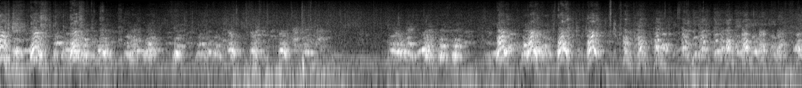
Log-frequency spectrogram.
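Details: Several dogs at a husky kennel, visited during recall training from free play, bark in dense overlapping bursts, rapid and irregular, with a short lull midway before the chorus resumes.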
